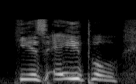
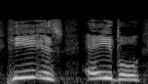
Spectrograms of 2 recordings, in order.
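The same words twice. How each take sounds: First: Said in the usual way. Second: "He" hit high and loud; rising declaration. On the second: Shown as a demonstration. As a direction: proclaim it stronger, a step higher. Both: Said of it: "repeated line, climbing".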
